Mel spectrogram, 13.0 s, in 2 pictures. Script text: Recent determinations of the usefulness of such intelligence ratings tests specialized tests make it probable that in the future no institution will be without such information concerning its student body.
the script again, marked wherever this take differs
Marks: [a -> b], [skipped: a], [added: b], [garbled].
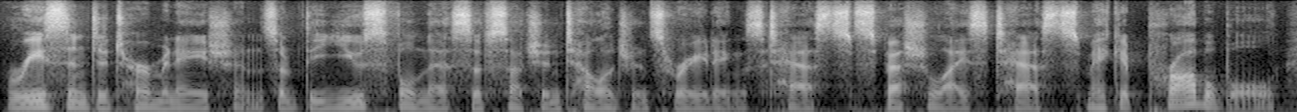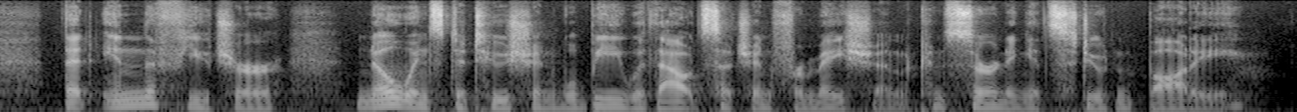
Recent determinations of the usefulness of such intelligence ratings tests specialized tests make it probable that in the future no institution will be without such information concerning its student body.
